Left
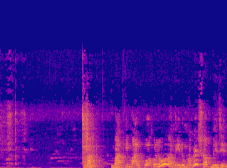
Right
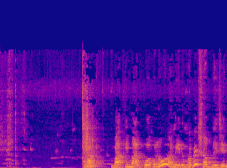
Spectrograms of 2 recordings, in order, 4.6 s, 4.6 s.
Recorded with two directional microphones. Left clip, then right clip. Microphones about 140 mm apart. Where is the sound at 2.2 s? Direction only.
30° right (ahead or behind).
